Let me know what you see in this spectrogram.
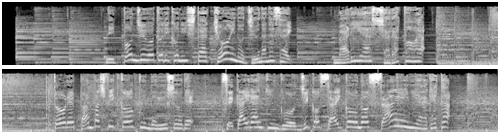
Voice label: Japanese Female TV Program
